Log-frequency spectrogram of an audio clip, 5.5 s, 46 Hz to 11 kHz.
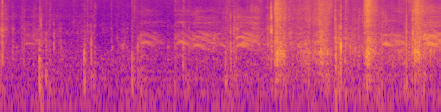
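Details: Crows in a big extended flock, possibly pairing up, 4 April 2015; scattered harsh caws grow louder and denser toward the end, with clicks and rustling nearby.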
